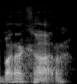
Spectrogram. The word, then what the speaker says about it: Barakar: So it's not how it's written, it's how it's pronounced, Barakar.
